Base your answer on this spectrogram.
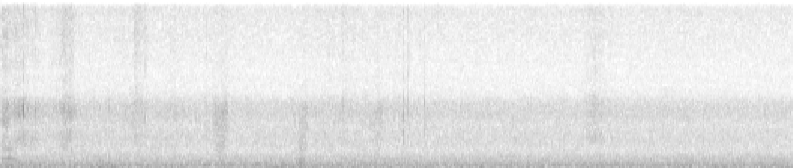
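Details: Constant humming drone of many honey bees while honey is harvested, an even buzzing band without pauses, with light clicks and taps from handling the comb.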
